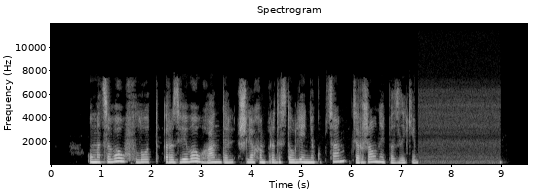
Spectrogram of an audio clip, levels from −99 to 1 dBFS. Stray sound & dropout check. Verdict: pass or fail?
pass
